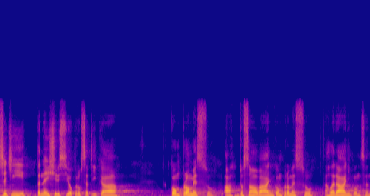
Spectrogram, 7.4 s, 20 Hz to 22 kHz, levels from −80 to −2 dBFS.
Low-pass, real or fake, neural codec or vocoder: 10.8 kHz; fake; codec, 24 kHz, 1.2 kbps, DualCodec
